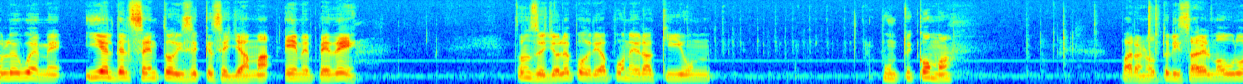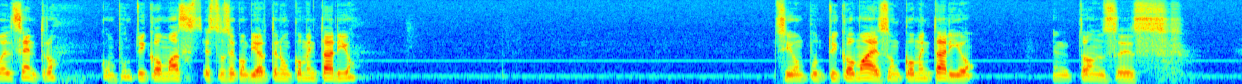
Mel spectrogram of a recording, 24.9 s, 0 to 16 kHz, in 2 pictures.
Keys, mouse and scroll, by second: 2.3 Down, 2.7 Left, 2.9 Left, 3.1 Left, 6.0 Left, 6.2 Left, 6.4 Left, 6.6 Left, 6.8 Left, 7.2 Left, 7.3 Left, 7.6 Left, 7.8 Left, 8.0 Left, 8.4 Left, 8.5 Left, 8.9 Left, 10.8 ;, 11.5 space, 21.0 click, 22.3-24.4 scroll down 1, 24.4-24.8 scroll down 1.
